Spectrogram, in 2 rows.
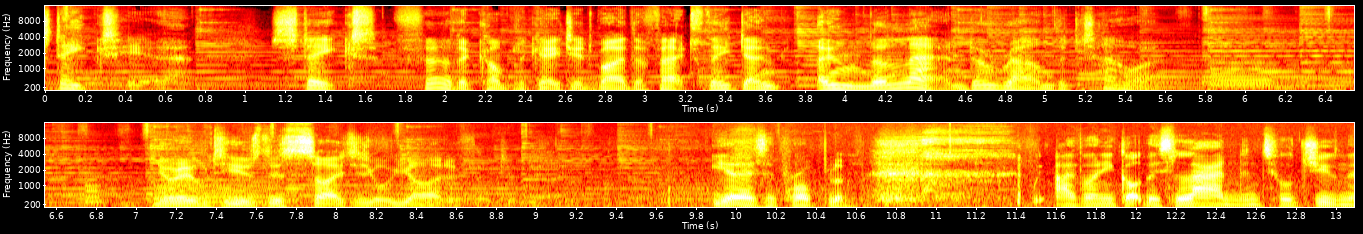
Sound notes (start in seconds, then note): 10.4 laughs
